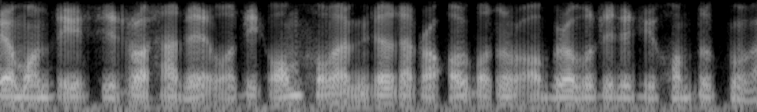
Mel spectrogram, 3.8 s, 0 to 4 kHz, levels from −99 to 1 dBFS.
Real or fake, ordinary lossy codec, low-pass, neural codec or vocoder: fake; Opus, 24 kbps; 3.6 kHz; autoencoder, 22.05 kHz, a latent of 192 numbers a frame, VITS, trained on many speakers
